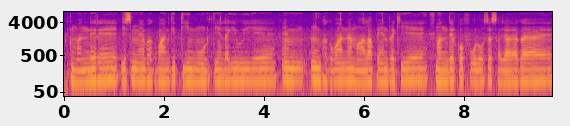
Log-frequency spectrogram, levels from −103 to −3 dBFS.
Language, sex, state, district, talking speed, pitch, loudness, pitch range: Hindi, male, Jharkhand, Sahebganj, 160 wpm, 105 Hz, -30 LUFS, 105-110 Hz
